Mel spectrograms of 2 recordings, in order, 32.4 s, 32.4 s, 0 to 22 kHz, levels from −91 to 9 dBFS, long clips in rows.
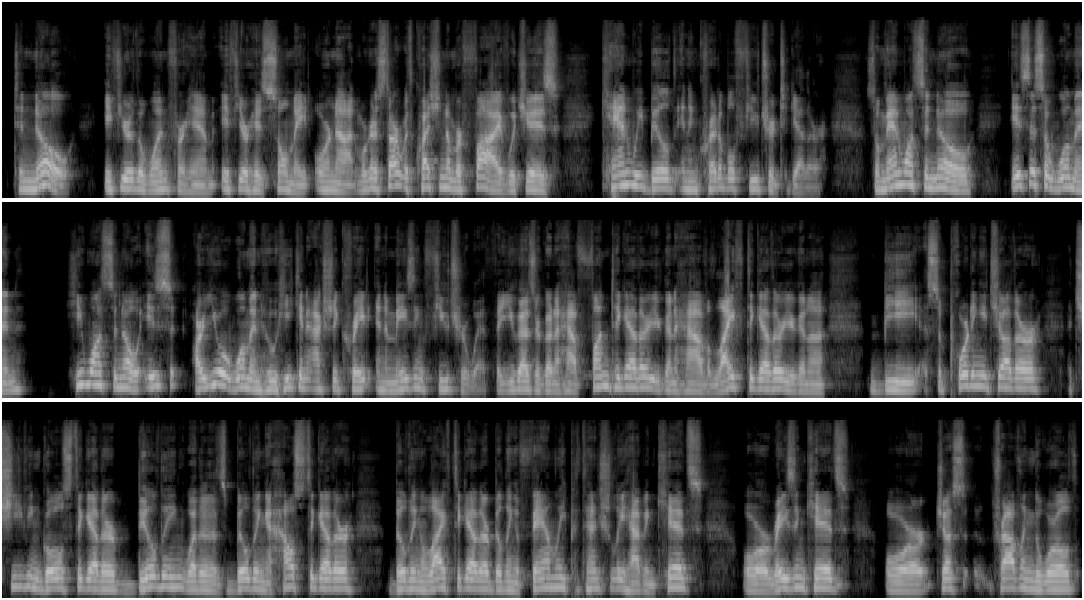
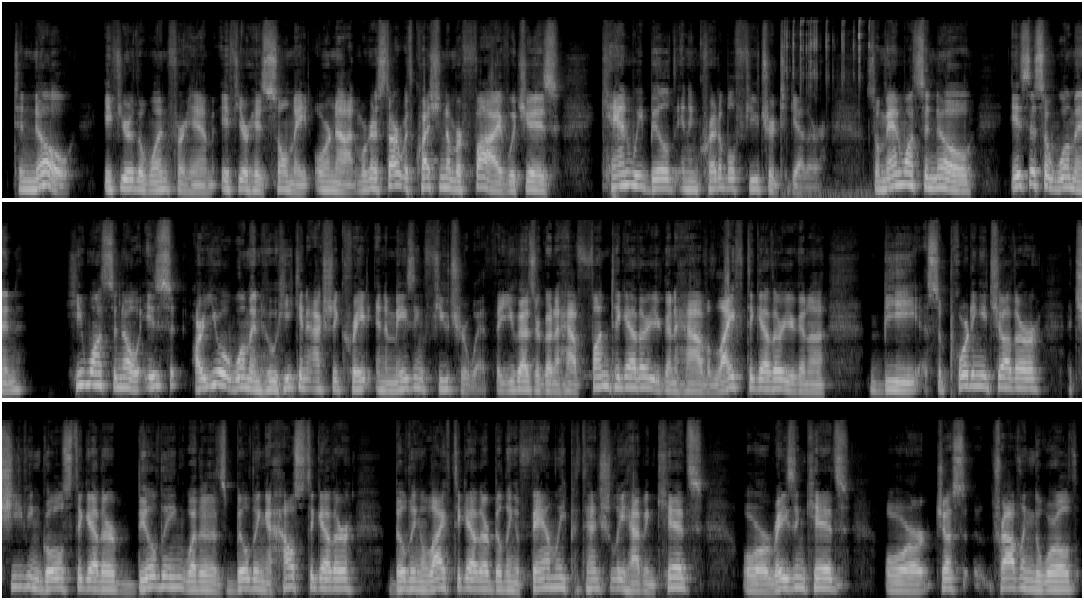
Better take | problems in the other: first | jangling keys; faint; at 8 s; peak 15 dB below the speech

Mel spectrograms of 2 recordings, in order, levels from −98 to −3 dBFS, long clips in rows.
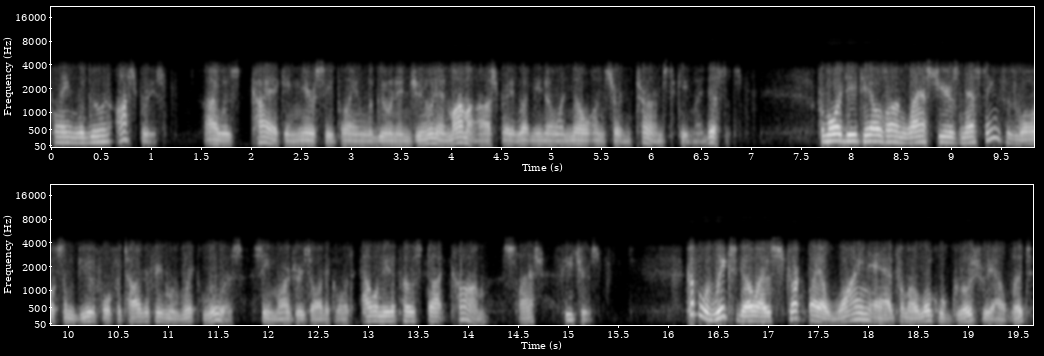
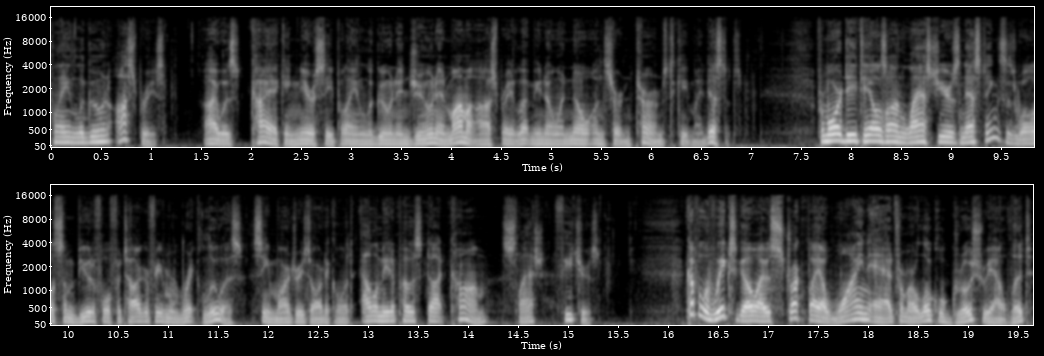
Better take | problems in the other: second | phone-call audio; poor line

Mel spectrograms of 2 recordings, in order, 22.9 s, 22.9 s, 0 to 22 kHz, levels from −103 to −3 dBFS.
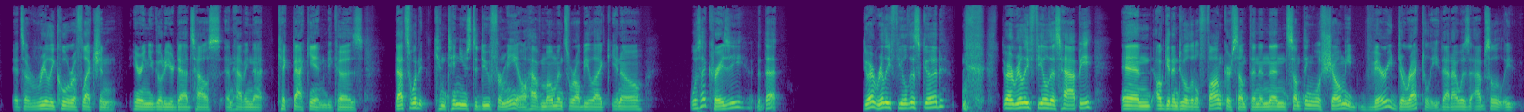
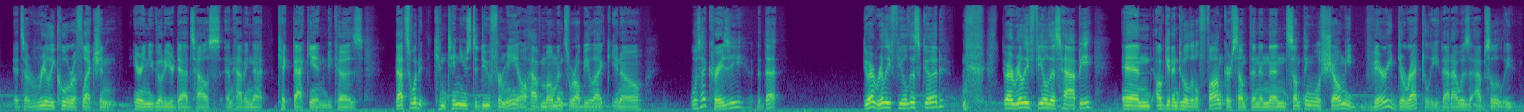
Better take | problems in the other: first | low rumble; faint; throughout; 25 dB below the speech

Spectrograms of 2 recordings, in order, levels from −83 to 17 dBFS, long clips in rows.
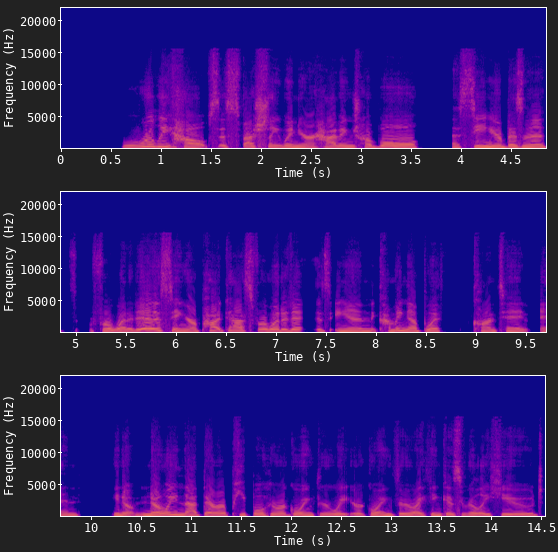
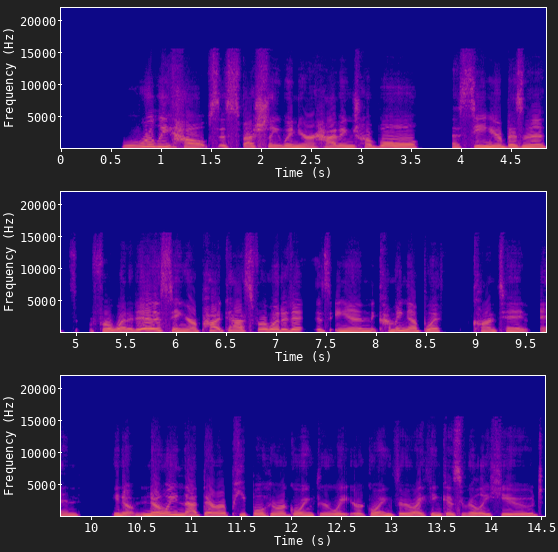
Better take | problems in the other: neither | distortion; slight; 10 dB below the speech; the same in both

